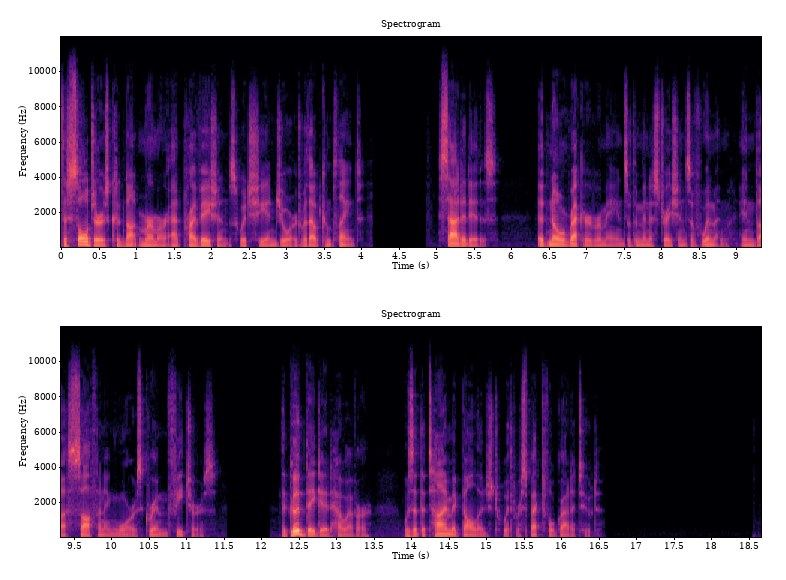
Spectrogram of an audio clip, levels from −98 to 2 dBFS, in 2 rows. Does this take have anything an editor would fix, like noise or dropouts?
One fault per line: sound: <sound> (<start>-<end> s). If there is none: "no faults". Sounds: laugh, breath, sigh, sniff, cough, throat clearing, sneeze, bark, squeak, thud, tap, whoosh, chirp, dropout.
no faults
